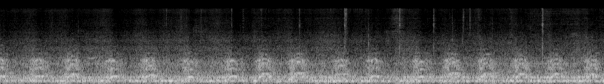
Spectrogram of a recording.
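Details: Air France Airbus A319, flight AF2487 Sofia to Paris, recorded from cabin seat 18F while taxiing: rapid bark-like bursts about three times a second over cabin hum; very strange repetitive barking noise, source unidentified.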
